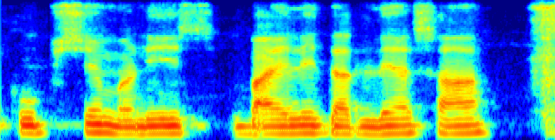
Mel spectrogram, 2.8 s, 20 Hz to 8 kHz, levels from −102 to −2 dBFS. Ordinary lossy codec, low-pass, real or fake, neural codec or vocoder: Opus, 24 kbps; 7.2 kHz; fake; vocoder, 44.1 kHz, 80 mel bands, Vocos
